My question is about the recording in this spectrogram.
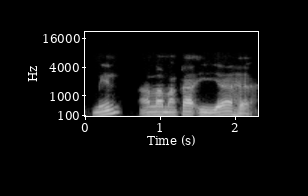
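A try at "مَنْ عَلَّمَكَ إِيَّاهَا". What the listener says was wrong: man bukan min.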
